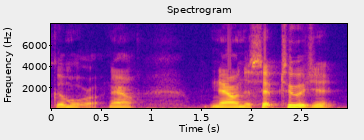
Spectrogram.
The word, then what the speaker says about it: Gomorrah: Amora. See that? Amora. But it actually is Gamora. Pronounced Gamora.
